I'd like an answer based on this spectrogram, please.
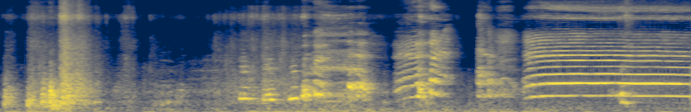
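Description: A person crying, with broken sobbing sounds that end in one long, steady wail lasting about two seconds.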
